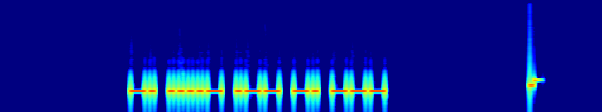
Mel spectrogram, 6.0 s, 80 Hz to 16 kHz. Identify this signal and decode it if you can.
Morse code, heard as a keyed tone, about 25 wpm, 700 Hz. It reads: N4WNO
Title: USA Call Signs Repeated 2x 25wpm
